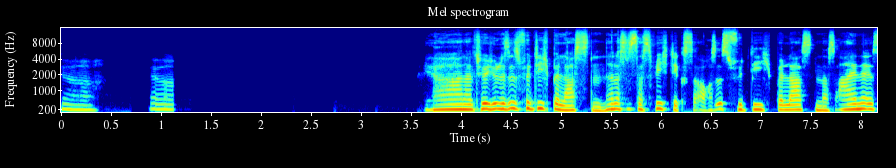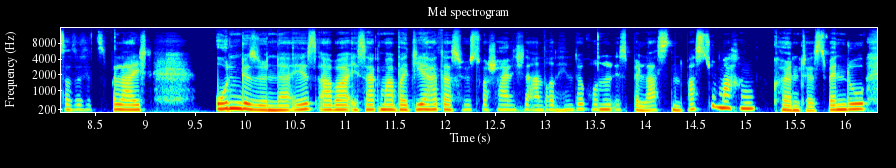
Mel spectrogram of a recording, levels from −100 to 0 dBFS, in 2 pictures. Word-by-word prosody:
Ja, 200 -4 -12 0.6
ja. 215 -2 -13 2.5
Ja, 205 +2 +1
natürlich. 220 +2 +2
Und 235 - +1
es 230 - +2
ist 255 -4 0
für 255 -3 +1
dich 250 -2 0
belastend, 180 -6 -2
ne? 210 - 0
Das 225 -1 -2
ist 220 0 -2
das 215 +1 -4
Wichtigste 225 -7 -5
auch. 175 - -12
Es 180 - -10
ist 225 0 -3
für 210 - -2
dich 205 +1 -4
belastend. 200 -2 -3
Das 170 +2 -6
eine 220 +3 +2
ist, 220 -1 -3
dass 200 -1 -8
es 200 - -14
jetzt 195 -1 -18
vielleicht 200 -2 +1 0.6
ungesünder 200 -7 +6
ist. 220 +3 0
Aber 200 0 +1
ich 195 - -4
sage 205 +1 -1
mal, 205 0 +4
bei 200 0 +1
dir 205 +2 +2
hat 215 +1 -2
das 200 -2 -2
höchstwahrscheinlich 200 0 -8
'n 205 - -9
anderen 190 0 -9
Hintergrund 210 +3 -8
und 210 0 -2
ist 200 - -13
belastend. 180 0 -3
Was 215 +1 -2
du 355 - -5
machen 255 -3 +3 0.2
könntest, 175 -4 -2
wenn 200 +2 +4
du 225 +1 +5
205 Hz, 185 wpm, -27 LUFS, 195-220 Hz, 2.5 s, ungesünder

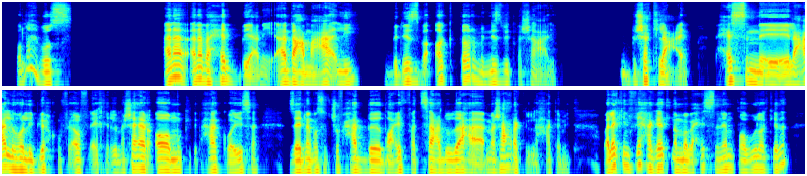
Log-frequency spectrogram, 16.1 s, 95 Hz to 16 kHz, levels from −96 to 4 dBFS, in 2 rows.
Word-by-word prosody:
والله 285 -3 -7
بُص 115 -3 -4 0.9
أنا 175 - +8 0.2
أنا 155 - +6
باحب 145 -5 -1
يعني - - -1
أدعم - - +5
عقلي 120 +4 +2 0.2
بنسبة 130 +5 -5
أكتر 150 +2 -2
من 110 -4 -11
نسبة 120 -1 -7
مشاعري، - - -9 0.6
بشكل - - 0
عام. - - -2 0.3
باحس 140 +1 +1
إن 120 -4 -2
العقل 105 +7 +4
هو 130 - +1
اللي 115 -3 +1
بيحكم 130 0 -6
في - - -22
الأول 120 - -1
وفي 120 - -13
الآخر - - -10
المشاعر 115 +7 +2
آه، 125 -1 +7
ممكن 120 +1 -5
تبقي - - -24
حاجة 130 +1 +1
كويسة 115 -1 -4 0.3
زي 115 - +4
إنك 120 0 +2
مثلًا 125 0 -9
تشوف 130 - -12
حد 120 -2 -1
ضعيف 120 +4 +1
فتساعده، 115 -4 +1
ده 120 -3 +5
مشاعرك - - -1
اللي - - -14
حكمت، - - -13 0.3
ولكن 165 - +4
في 180 +5 -3
حاجات 150 -3 +1
لمّا 115 -2 0
باحس 145 +4 -6
إن 130 - -7
هي - - 0
مطولة 135 +1 -5
كده 140 +10 -8
125 Hz, 190 wpm, -27 LUFS, 115-140 Hz, 0.9 s, أنا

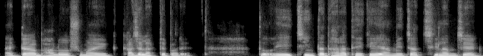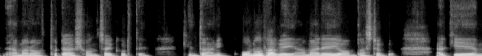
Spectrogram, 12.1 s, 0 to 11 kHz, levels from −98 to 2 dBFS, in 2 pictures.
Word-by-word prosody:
একটা 120 +2 +1 0.2
ভালো 125 +3 -1 0.2
সময় 120 -1 0 0.3
কাজে 120 +3 +3
লাগতে 110 0 -2
পারে। 105 - -5 0.9
তো - - -2 0.2
এই 170 - +6 0.2
চিন্তাধারা 160 -2 +3
থেকে 155 +3 +1 0.2
আমি 145 +2 -1
চাচ্ছিলাম 150 +2 0
যে 125 - +1
এক 115 - -11 0.3
আমার 120 0 -1
অর্থটা 120 +2 -4 0.2
সঞ্চয় 110 0 -3
করতে। 105 -2 -8 0.5
কিন্তু 115 0 -5
আমি 120 +2 -2 0.2
কোনোভাবেই 145 -8 +4
আমার 120 +1 -1
এই 115 - +4
অভ্যাসটাক 115 +2 -5 0.7
আরকি 115 +2 -1 0.2
উম 105 - -2
120 Hz, 130 wpm, -21 LUFS, 115-145 Hz, 0.9 s, এই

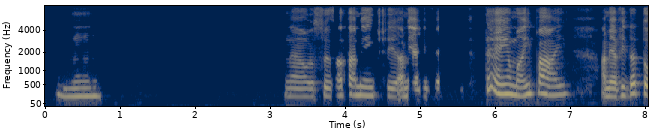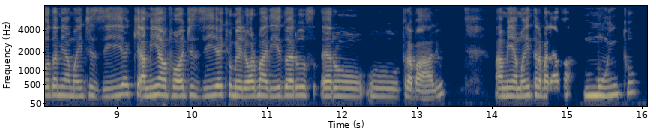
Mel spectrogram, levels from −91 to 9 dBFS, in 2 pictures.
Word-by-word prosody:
Hum. 200 -1 -6 2.4
Não, 195 -1 -8
eu 190 - -7
sou 190 +3 0
exatamente 220 +1 -3 0.2
a - - 0
minha 185 -2 0
referência. 290 +9 -8 0.6
Tenho 265 -10 +3
mãe 225 0 0
e - - -1
pai. 245 -2 +1 0.4
A - - -2
minha 195 -1 +2
vida 220 +6 0
toda, 230 -4 +2
minha 220 -1 -1
mãe 205 0 -3
dizia 210 +3 -2
que 245 - 0
a 200 - +7
minha 225 +3 +4
avó 215 -1 +3
dizia 215 +1 0
que 230 - -4
o - - 0
melhor 205 -1 +3
marido 210 0 +1
era 215 0 +4
os 220 -1 0
era 205 0 +2
o 195 -2 -4 0.4
o - - -12
trabalho. 180 +3 0 0.7
A 195 - +2
minha 200 0 +2
mãe 205 +2 +1
trabalhava 205 -2 -1 0.2
muito, 220 +6 +2
210 Hz, 145 wpm, -27 LUFS, 200-225 Hz, 2.4 s, a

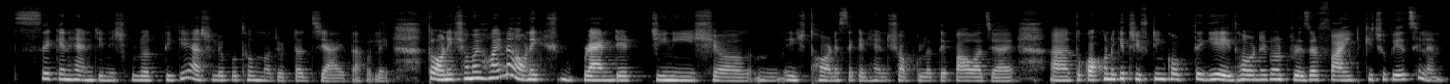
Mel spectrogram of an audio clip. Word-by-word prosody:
স - - -17 0.2
second hand 225 -5 +2
জিনিসগুলোর 190 +1 -3
দিকে 205 +8 -3
আসলে 205 -1 -5
১ম 200 +1 -5
নজরটা 170 0 -8 0.2
যায় 150 -3 -3
তাহলে। - - -9 0.4
তো - - -6
অনেক 235 +1 +6
সময় 280 +2 +7
হয় 305 +3 +4
না - - +3
অনেক 225 0 +4 0.4
ব্র্যান্ড 195 -1 +6
এর 195 - -1 0.3
জিনিস 190 -2 +3 0.2
আ - - -2 0.3
উম 185 -2 -6 0.2
এই 195 - +2 0.2
ধরনের 185 -1 -1
সেকেন্ড-হ্যান্ড 180 -1 -6
শপ 180 -2 -4
গুলোতে 175 -1 -6
পাওয়া 175 0 +1
যায়। 160 0 -3 0.4
অ্যা 190 - +2 0.2
তো - - -3
কখনো 240 +5 +4
কি 260 - +4
Thrifting 240 0 +1
করতে 235 +1 -1
গিয়ে 235 +1 +6
এই 200 - +3
ধরনের 220 -1 +2
কোন 230 0 +4
Treasure 210 0 +2
Fight 200 -1 +2
কিছু 225 +1 -4
পেয়েছিলেন? 230 +4 0
200 Hz, 170 wpm, -23 LUFS, 185-230 Hz, 0.4 s, সময়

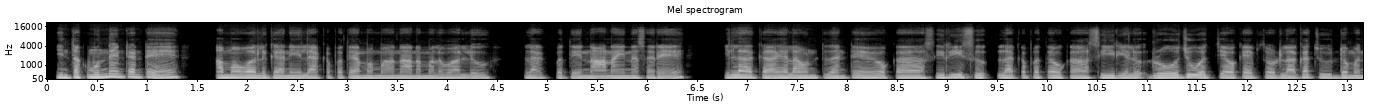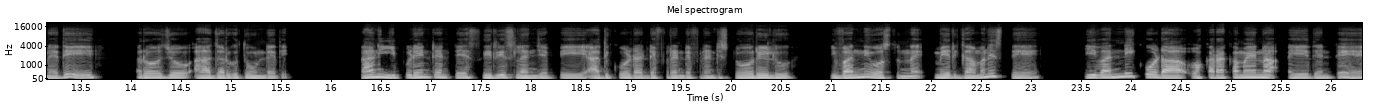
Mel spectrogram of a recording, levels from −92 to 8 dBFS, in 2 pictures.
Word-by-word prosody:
ఇంతకుముందేంటంటే, 165 +4 +4 0.7
అమ్మ 140 0 +4
వాళ్ళు 135 -1 +4
గానీ, 125 0 +2
లేకపోతే 120 +1 -4
అమ్మమ్మ, 120 0 0 0.2
నానమ్మల 115 0 0
వాళ్ళు. 110 -1 -2 0.5
లేకపోతే 115 +1 -5 0.2
నాన్నయినా 115 +2 +1
సరే. 115 -3 -1 0.6
ఇలాగా 145 -3 +2 0.2
ఎలా 130 +1 +2
ఉంటుందంటే, 125 +1 -1 0.3
ఒక 130 - -23 0.4
సిరీసు 145 +2 0 0.2
లేకపోతే 125 +1 -3
ఒక 120 - -10 0.3
సీరియలు 130 -1 +1 0.2
రోజూ 140 +4 +3
వచ్చే 130 +2 -4
ఒక 125 - -13
ఎపిసోడ్‌లాగా 120 +2 -2
చూడడం 120 +1 -1
అనేది 115 +11 0 0.7
రోజు 140 0 +1 0.2
అలా 130 0 +2
జరుగుతూ 130 0 0
ఉండేది. 110 -3 -3 0.8
కానీ 160 +5 +4
ఇప్పుడేంటంటే, 155 0 -1 0.2
సీరీసులని 135 -2 +1
జెప్పి 115 -1 -4 0.2
అది 115 +2 -1
కూడా 130 -2 +1
డిఫరెంట్ 120 +1 -2
డిఫరెంట్ 115 -1 -5
స్టోరీలు. 125 0 +2 0.5
ఇవన్నీ 140 +7 +3
వస్తున్నాయి. 115 -3 -2 0.2
మీరు 140 0 +3
గమనిస్తే, 165 - 0 0.7
ఇవన్నీ 165 +7 +2
కూడా 155 -7 +3 0.3
ఒక 130 - -12 0.2
రకమైన 150 +3 +2 0.4
ఏదంటే, 130 +5 -2
130 Hz, 105 wpm, -23 LUFS, 120-145 Hz, 0.8 s, ఇంతకుముందేంటంటే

